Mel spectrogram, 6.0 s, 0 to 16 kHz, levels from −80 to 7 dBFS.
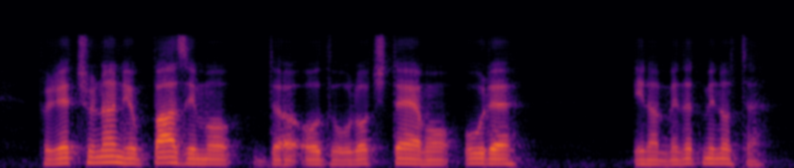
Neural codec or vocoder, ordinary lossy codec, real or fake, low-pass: codec, 16 kHz, 0.2 kbps, FocalCodec; none; fake; 7.2 kHz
